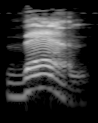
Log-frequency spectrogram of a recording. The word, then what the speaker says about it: than: The other word is than. It requires your mouth to open. It's like you drop your jaw, like you see a pretty woman. It's more like than.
